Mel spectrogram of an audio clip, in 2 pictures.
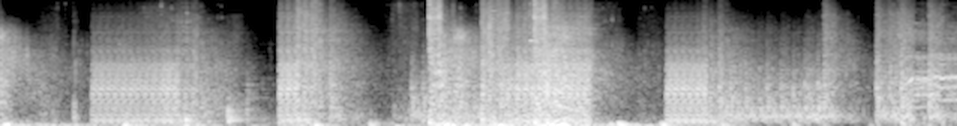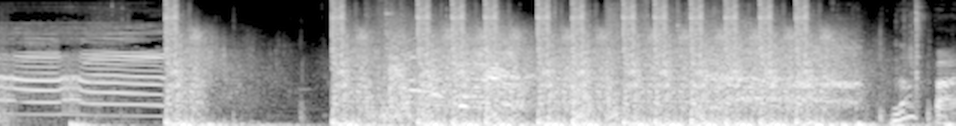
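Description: Loud, close bursts of rapid automatic gunfire from a weapon in the shooter game F.E.A.R. Perseus Mandate, repeated in several volleys with short gaps and a brief wailing tone between them.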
